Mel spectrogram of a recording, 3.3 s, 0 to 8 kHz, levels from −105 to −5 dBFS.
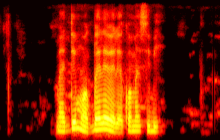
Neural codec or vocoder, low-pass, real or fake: autoencoder, 48 kHz, 128 numbers a frame, DAC-VAE, trained on Japanese speech; 7.2 kHz; fake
